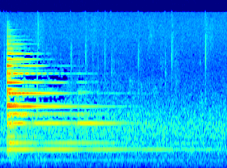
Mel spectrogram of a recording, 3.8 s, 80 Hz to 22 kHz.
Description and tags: Church Clock Strikes 1
The church bell strikes 1 oclock
bells, cathedral, church-bell, clock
